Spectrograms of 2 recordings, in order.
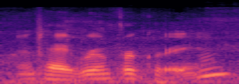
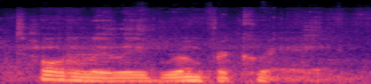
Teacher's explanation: we get the vocal fry that's at the end of almost every phrase where it drags the vowel out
